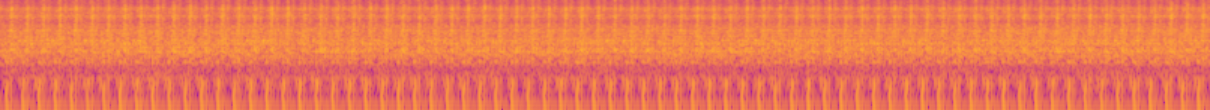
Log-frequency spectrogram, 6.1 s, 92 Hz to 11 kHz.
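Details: Lifan LF390QE Pro single-cylinder engine, newly fitted as a direct replacement on a flail mower, idling outdoors on a cold day on a booster pack: even, steady thumping with no misses, knocks or rattles; healthy fresh engine at normal idle.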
